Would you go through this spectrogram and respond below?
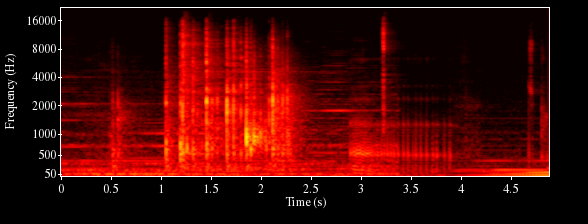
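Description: Dice rolled during a Dungeons & Dragons tabletop game make a quick burst of small, close clattering taps on a table, then fade into quieter room sound.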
